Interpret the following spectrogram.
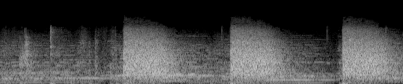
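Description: Three gunshots about a second apart, each a sharp crack that dies away quickly, over dramatic background music.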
